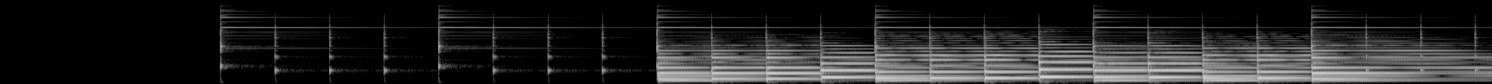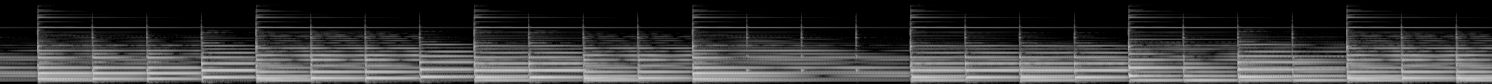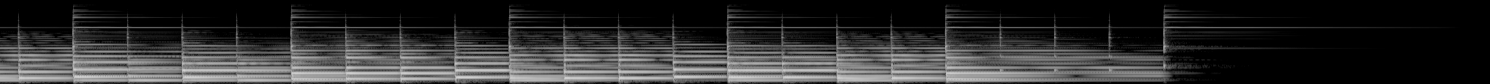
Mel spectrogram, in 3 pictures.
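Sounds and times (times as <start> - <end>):
piano music: 6.6 - 41.5.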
